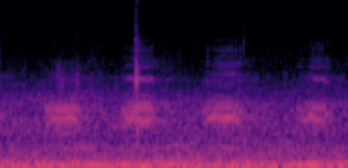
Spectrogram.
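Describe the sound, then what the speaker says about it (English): A raven calls outdoors, four hoarse, croaking caws spaced about half a second apart, moderately distant over a steady hiss of background noise, with no talking. "What a loud raven, huh?"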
